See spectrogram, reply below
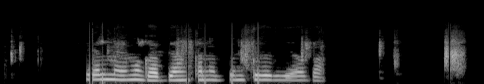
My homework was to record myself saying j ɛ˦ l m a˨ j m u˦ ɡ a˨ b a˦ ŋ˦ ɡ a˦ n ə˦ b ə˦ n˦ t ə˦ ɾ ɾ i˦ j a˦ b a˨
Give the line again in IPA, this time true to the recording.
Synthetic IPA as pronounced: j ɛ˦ l m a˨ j m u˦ ɡ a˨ b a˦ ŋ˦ k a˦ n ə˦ b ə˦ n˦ t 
